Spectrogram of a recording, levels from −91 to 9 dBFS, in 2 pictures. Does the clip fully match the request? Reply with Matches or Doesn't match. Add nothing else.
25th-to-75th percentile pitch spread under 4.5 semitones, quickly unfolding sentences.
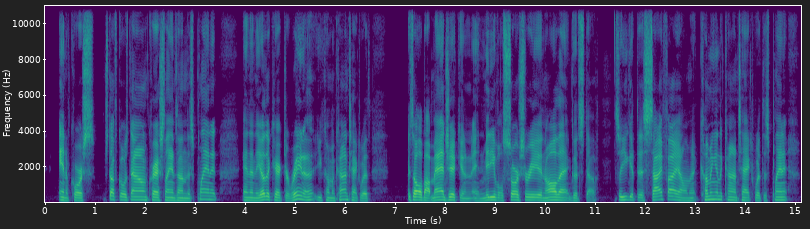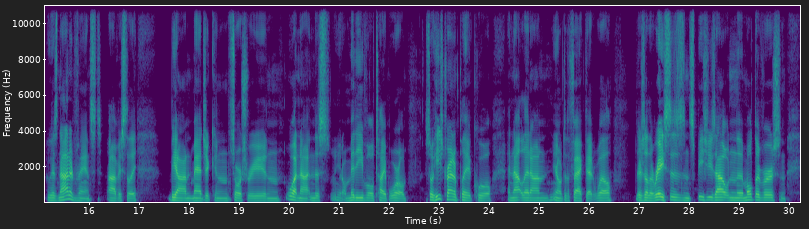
Doesn't match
